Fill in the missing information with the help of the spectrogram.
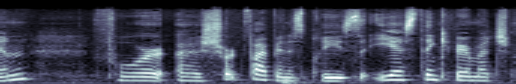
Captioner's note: speaking French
